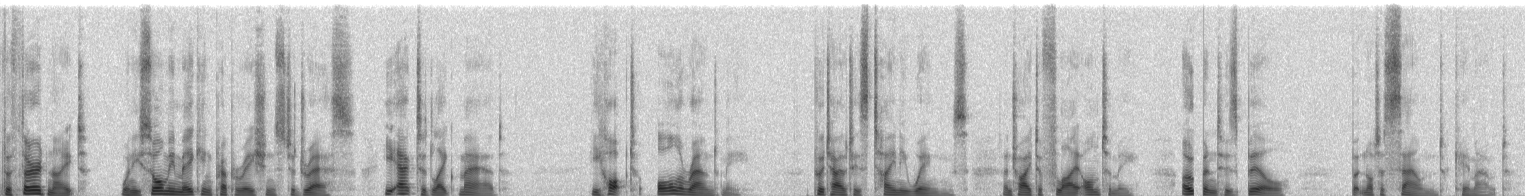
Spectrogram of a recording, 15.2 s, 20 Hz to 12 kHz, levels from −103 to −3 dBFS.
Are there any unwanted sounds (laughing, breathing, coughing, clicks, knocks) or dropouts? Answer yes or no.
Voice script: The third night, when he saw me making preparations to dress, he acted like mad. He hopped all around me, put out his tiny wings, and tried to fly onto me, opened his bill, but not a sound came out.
yes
